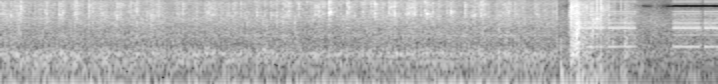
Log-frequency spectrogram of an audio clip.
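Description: A strong wind roars and rumbles close by.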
